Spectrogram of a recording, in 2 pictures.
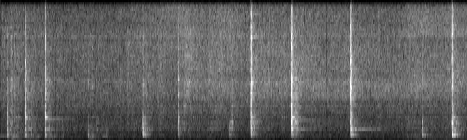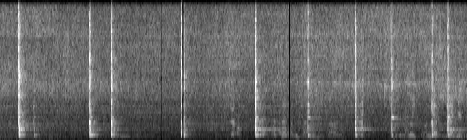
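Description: Onions frying in a pan, stirred with a utensil that knocks against it in sharp, irregular scrapes and taps over a soft, steady sizzle. Heard up close, with no talking.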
